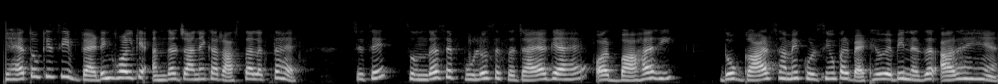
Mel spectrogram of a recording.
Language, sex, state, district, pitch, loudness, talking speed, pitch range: Hindi, female, Uttar Pradesh, Budaun, 255 Hz, -19 LUFS, 210 wpm, 230-280 Hz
